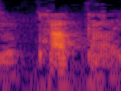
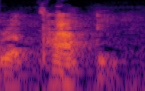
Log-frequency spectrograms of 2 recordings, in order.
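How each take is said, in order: First: The name ends with a 'pie' sound. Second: The name ends with a 'pee' sound. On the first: The speaker calls it right. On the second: The speaker calls it wrong. "It's not"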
